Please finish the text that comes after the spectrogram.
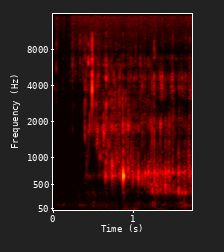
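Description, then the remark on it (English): Beer from Bonesaw Brewery, 8.8% alcohol by volume, pours steadily into a glass. It makes a continuous fizzy splashing with a few bright drips and gurgles, starting after a brief quiet moment and carrying on to the end. “Get my microphone over there while you pour it.”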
